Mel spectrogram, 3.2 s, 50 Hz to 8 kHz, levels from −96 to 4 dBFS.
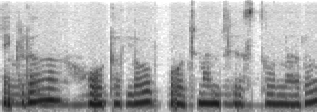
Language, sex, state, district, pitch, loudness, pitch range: Telugu, female, Andhra Pradesh, Annamaya, 210 Hz, -16 LUFS, 200-225 Hz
